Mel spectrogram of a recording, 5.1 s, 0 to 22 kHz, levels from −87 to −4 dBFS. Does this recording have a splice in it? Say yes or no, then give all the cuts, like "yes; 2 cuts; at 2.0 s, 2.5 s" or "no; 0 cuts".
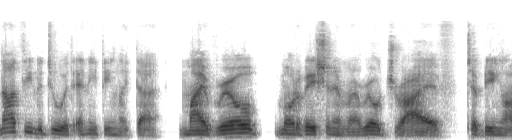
no; 0 cuts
